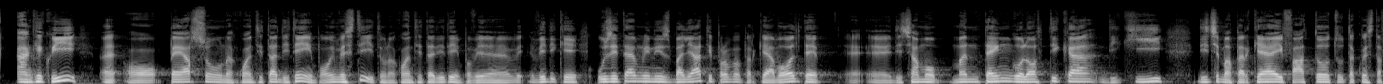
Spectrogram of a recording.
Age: 30-49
